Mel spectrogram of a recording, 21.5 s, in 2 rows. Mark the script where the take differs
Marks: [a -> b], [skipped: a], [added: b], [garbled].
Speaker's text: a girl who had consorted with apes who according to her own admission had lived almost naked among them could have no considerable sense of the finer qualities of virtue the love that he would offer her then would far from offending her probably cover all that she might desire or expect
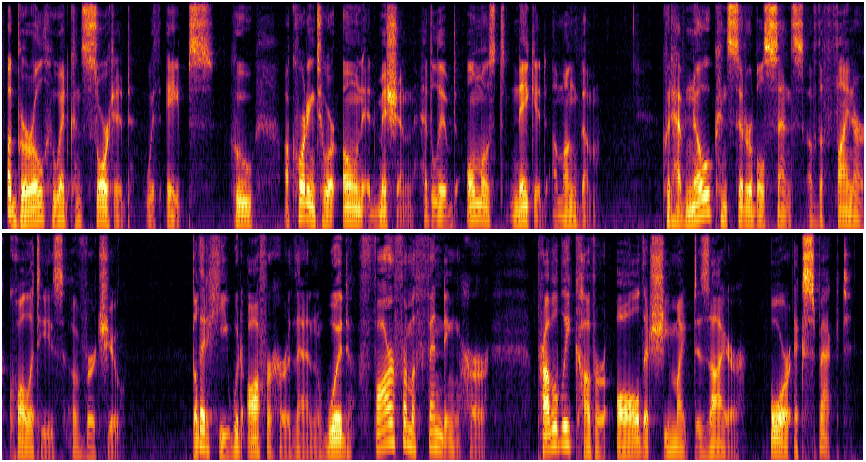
a girl who had consorted with apes who according to her own admission had lived almost naked among them could have no considerable sense of the finer qualities of virtue the [skipped: love] that he would offer her then would far from offending her probably cover all that she might desire or expect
